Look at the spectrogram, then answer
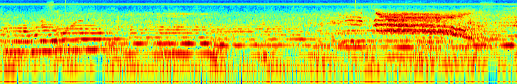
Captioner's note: crowd cheering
